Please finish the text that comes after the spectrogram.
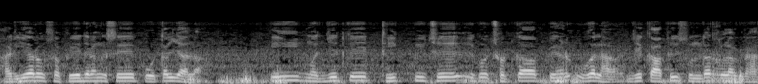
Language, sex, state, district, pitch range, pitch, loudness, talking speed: Hindi, male, Bihar, Darbhanga, 145-170 Hz, 160 Hz, -17 LUFS, 180 wpm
